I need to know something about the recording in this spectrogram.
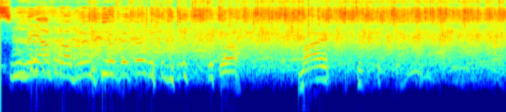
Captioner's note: laughter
